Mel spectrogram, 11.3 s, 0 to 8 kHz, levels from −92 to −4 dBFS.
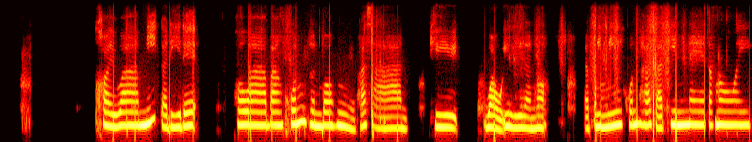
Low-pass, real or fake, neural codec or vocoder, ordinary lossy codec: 7.2 kHz; real; none; Opus, 24 kbps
